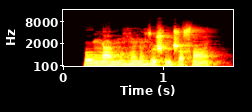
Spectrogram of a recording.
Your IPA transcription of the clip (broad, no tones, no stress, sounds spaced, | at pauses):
o ŋ aː m õ ʁʷ ĩ ɾ õ z o ʂ n d͡ʒ o sˤ ɛ̃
